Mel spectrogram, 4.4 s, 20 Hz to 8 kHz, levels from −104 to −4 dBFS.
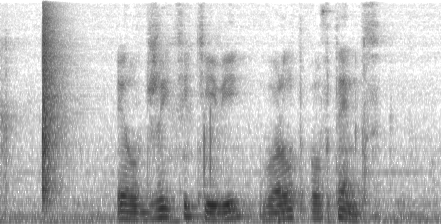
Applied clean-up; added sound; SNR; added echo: none; Clapping; 7 dB; reverberation time 0.3 s.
